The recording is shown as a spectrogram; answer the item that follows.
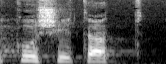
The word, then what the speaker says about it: كُشِطَتْ: Why kushitat? There are ta, there is ta, and there is ta. But when you say kushitat, it seems like there are two tas. So the ta is deeper, is heavier, is one of the huruf of al-isti'la versus than the ta.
